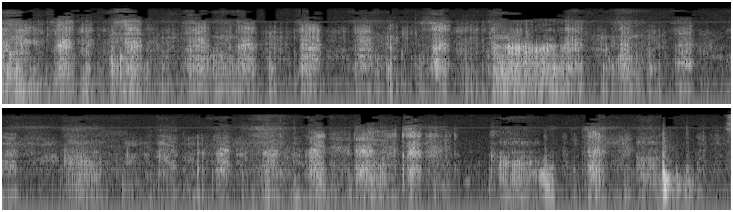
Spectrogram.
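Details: Three boxer dogs playing wildly together, a dense stream of rough growls, snorts and grunts with rapid broadband bursts throughout, a person's voice faintly in the background.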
